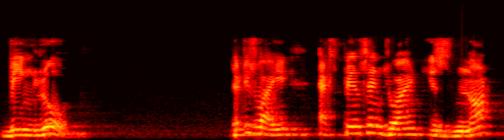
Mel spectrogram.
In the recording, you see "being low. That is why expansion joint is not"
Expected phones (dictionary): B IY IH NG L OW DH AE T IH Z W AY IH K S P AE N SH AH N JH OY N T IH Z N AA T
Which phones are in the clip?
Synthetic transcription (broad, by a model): B IY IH NG L OW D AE T IH Z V AY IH K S P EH N S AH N JH OY N T IH Z N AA T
